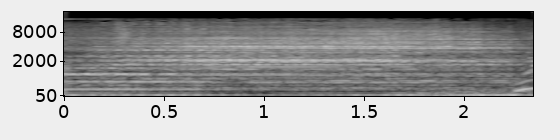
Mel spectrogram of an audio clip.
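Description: Loud sustained electronic synth chord of several held notes over a heavy steady bass, played through a festival sound system in the intro of a hardstyle track.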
